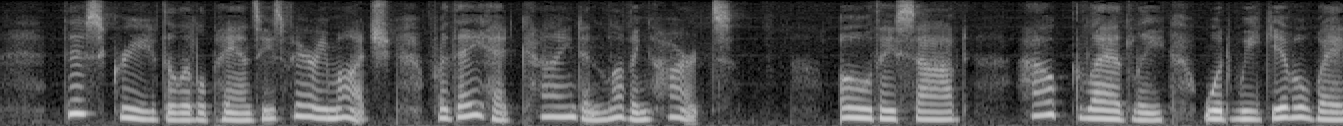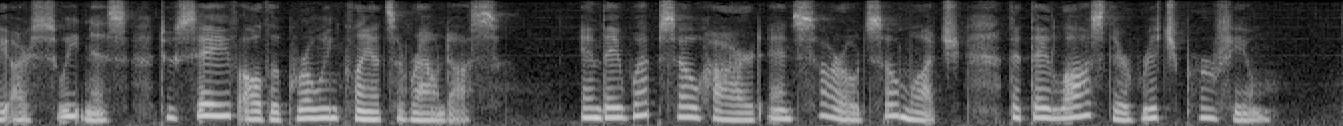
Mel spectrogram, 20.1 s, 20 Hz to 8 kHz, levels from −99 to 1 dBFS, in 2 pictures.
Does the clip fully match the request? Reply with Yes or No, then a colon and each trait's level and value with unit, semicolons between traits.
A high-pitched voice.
Yes: high, 205 Hz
